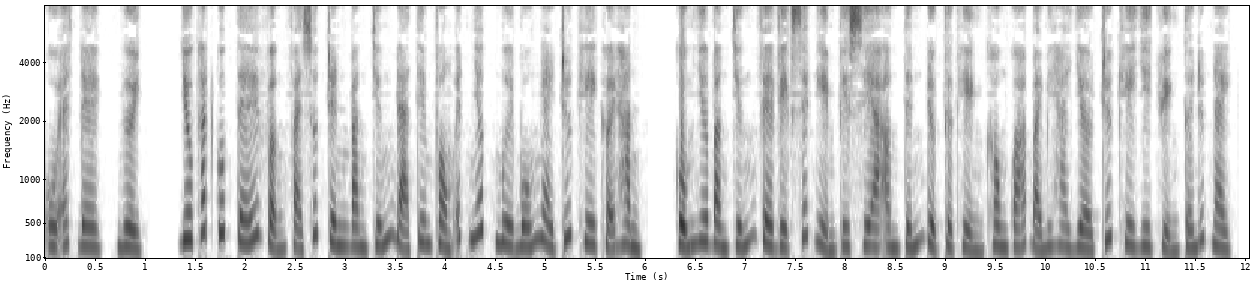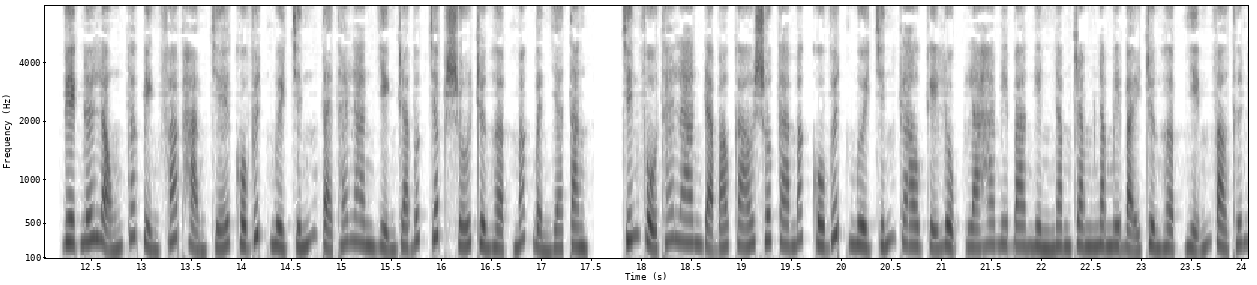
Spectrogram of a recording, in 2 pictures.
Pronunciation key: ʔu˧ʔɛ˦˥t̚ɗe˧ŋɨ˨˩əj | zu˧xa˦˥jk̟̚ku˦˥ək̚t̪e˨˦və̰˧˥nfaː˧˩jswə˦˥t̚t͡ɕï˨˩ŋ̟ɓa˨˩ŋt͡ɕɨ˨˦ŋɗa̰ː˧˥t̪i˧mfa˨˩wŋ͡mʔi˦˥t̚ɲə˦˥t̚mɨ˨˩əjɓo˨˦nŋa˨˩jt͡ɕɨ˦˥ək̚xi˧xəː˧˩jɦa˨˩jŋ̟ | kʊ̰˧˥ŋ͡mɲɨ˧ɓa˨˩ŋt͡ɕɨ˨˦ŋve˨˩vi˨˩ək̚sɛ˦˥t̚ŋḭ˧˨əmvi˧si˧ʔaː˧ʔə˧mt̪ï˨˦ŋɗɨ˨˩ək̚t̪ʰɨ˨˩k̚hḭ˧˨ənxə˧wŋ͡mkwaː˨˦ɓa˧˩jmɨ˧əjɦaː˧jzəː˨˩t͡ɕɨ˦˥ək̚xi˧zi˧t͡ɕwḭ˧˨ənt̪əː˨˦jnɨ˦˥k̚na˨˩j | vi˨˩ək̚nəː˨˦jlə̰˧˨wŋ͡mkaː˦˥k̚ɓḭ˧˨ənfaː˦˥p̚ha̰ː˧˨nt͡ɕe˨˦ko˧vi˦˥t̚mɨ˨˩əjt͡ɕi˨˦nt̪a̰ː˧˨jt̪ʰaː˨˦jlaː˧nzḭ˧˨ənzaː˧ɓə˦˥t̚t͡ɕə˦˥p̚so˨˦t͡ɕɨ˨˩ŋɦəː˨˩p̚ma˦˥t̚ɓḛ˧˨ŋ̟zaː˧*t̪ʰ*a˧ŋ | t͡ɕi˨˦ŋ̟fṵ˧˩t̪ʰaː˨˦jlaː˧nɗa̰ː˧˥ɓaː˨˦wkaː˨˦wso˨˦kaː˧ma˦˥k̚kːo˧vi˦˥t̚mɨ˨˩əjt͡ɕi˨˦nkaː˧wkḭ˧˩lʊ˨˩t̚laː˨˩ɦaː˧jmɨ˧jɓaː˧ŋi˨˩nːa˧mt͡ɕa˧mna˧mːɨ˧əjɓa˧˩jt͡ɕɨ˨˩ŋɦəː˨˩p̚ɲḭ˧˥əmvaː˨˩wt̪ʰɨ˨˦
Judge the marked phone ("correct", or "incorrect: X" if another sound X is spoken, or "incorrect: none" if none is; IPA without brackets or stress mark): incorrect: t̪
